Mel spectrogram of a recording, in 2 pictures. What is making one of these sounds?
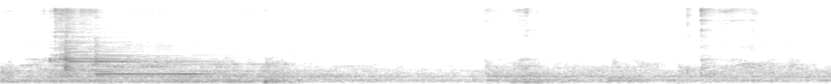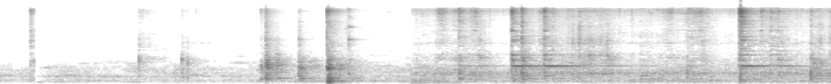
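A metal ladle scrapes and clinks against a steel pot.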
